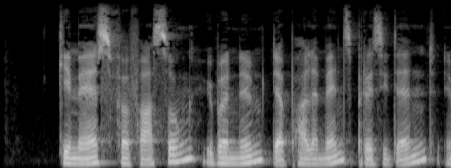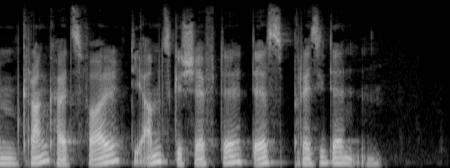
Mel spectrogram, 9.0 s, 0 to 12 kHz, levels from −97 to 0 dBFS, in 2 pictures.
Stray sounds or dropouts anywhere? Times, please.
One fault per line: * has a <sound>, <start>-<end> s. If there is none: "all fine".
all fine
